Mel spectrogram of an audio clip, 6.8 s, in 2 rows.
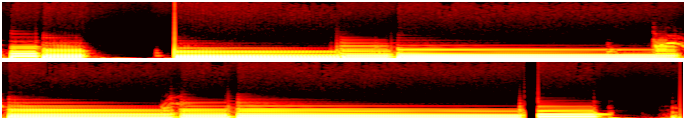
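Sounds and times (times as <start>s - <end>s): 
hip hop bass loop: 0.2s - 6.4s.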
